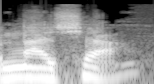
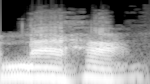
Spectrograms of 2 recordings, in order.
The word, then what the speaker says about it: 奈下: 那么第二个就是奈哈啊，这个普通话发音是奈下，客家话是奈哈。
